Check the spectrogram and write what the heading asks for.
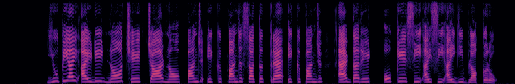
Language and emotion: Dogri, neutral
